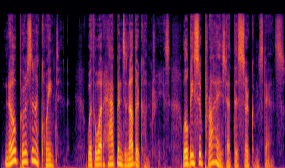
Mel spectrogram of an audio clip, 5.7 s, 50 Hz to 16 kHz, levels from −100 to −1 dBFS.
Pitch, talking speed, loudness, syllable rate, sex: 130 Hz, 160 wpm, -20 LUFS, 5.2 syllables/s, male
